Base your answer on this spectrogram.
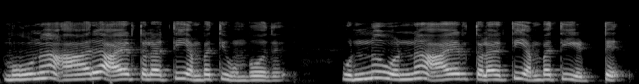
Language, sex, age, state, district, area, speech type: Tamil, female, 30-45, Tamil Nadu, Namakkal, rural, spontaneous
